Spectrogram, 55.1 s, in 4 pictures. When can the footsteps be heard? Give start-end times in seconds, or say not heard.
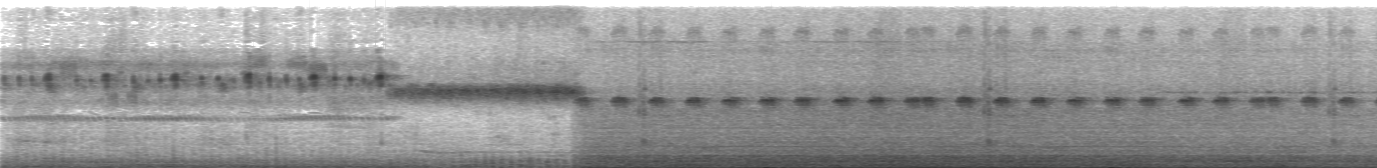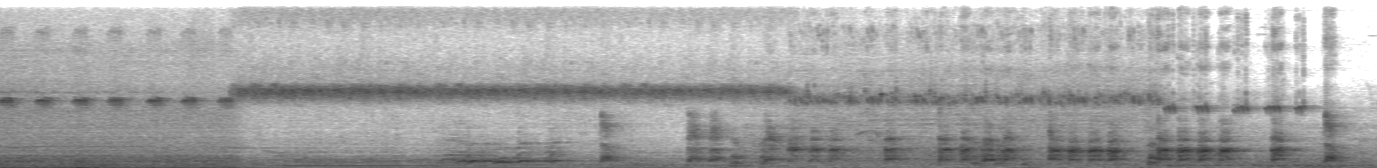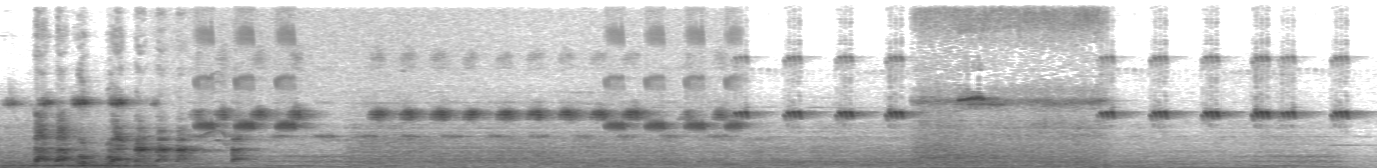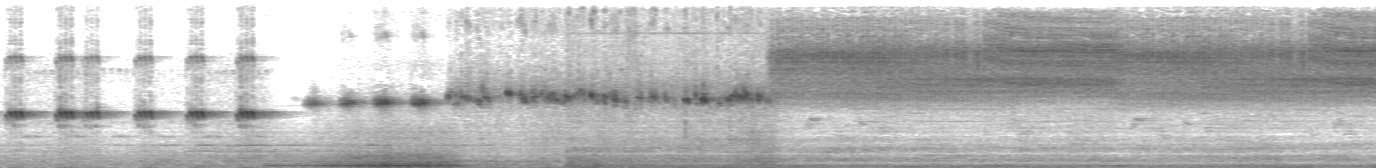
not heard.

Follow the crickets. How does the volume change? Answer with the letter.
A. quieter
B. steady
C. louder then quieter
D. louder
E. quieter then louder
A.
